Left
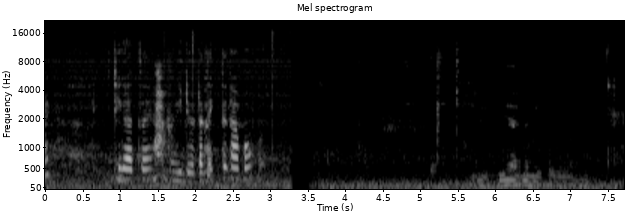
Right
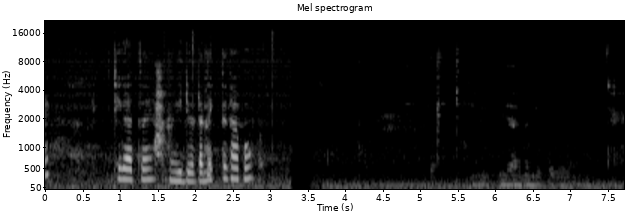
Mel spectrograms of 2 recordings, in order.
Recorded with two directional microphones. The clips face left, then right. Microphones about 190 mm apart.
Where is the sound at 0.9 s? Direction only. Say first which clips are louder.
Right 3 dB; 20° right (ahead or behind).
